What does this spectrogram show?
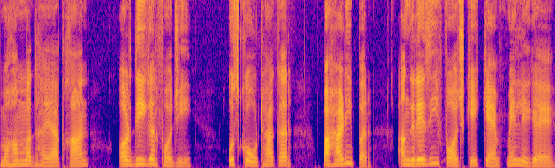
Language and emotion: Urdu, neutral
